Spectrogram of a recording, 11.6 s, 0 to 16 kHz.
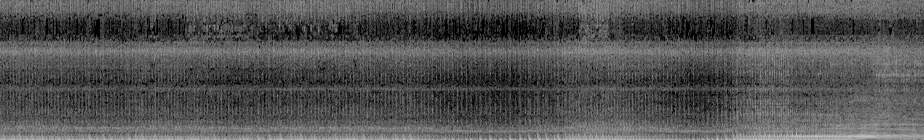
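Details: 49cc mini bike that sat since bought at auction: after a carburetor rebuild it holds a fast, uneven buzz with the throttle off, then climbs higher. It won't return to idle even with the throttle screw fully out. Owner suspects excess air intake.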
